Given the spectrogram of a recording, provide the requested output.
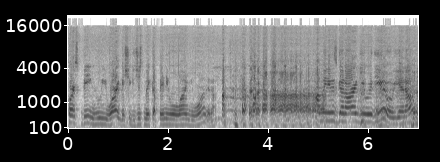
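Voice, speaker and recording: With very wide pitch swings around a medium pitch, a woman talks at a moderate pace with hardly any pauses over noticeable background noise. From southern England. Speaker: talk show host. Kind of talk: talk show interview. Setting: TV studio.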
